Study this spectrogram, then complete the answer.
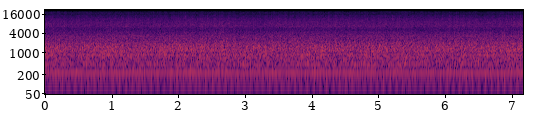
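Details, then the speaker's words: First-gen Cummins diesel with a 4-inch straight pipe, after advancing the injection timing and bumping up the idle: a deep, steady rumble with an even hum and no stumbles. The idle now sounds properly adjusted. "She sounds a lot better to me. Definitely got that idle adjusted to where I think it needs to be."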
